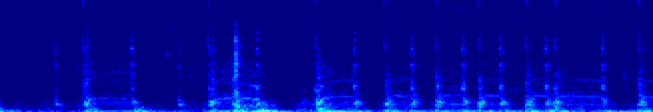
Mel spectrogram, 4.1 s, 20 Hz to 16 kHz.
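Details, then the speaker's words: 2014 GMC Sierra SLT 4WD 6.2L L86 with intermittent sunroof: the motor whirs in short stop-start bursts with clicks between and never runs steadily; a faulty sunroof switch sharing the motor ground is suspected, a bad motor assembly also possible. "okay see now it's working but not correctly look at that what in the world"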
